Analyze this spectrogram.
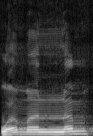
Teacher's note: nun sukun bertemu lam namanya idgham bila guna hanya masuk tanpa mendengung masuk ke huruf lam.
